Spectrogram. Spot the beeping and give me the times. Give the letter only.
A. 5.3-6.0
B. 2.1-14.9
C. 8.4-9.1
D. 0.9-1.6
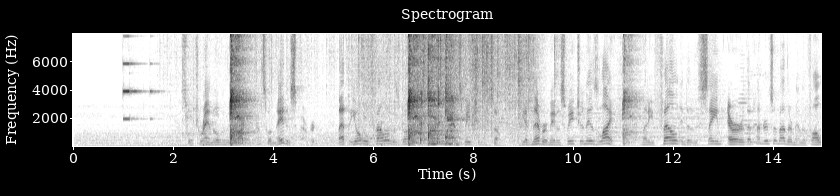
D.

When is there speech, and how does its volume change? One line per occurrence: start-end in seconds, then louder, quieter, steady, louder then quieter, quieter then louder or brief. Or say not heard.
2.1-14.9 steady.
